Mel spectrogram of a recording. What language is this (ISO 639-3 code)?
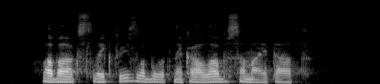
lav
